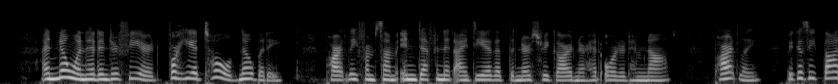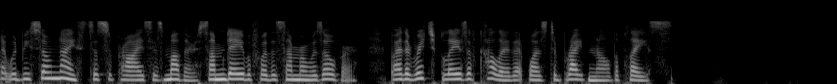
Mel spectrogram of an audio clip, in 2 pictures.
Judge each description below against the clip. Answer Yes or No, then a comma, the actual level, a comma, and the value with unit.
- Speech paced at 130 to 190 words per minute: No, average, 200 wpm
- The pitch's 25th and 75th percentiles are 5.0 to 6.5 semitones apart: No, average, 3.5 semitones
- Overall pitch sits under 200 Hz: No, high, 220 Hz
